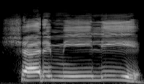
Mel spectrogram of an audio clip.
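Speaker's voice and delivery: शर्मीली very slow, long ee vowels; blended word demo. Shown as a demonstration. Teacher showing the joined word again, शर्मीली stretched slowly. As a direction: draw out each syllable of शर्मीली. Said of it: "तो मिलके बन जाएगा".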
